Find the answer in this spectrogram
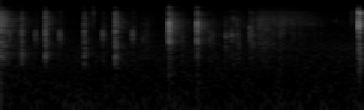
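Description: Computer keyboard being typed on: a run of light, irregularly spaced key clicks, the sharpest one right at the start.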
